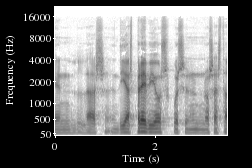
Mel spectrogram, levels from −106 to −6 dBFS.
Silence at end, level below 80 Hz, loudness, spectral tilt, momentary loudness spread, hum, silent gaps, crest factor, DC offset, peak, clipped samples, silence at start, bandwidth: 0 s; -80 dBFS; -41 LUFS; -3.5 dB/octave; 18 LU; none; none; 24 dB; under 0.1%; -18 dBFS; under 0.1%; 0 s; 16 kHz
